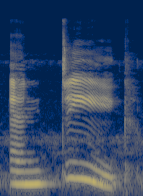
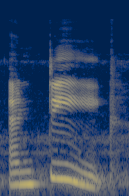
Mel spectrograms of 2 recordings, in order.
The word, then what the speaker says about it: antique: brochure machine machine Q U E sounds like k. Okay, so will we pronounce this? antique Say with me. antique unique unique mosque mosque picturesque picturesque Okay?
